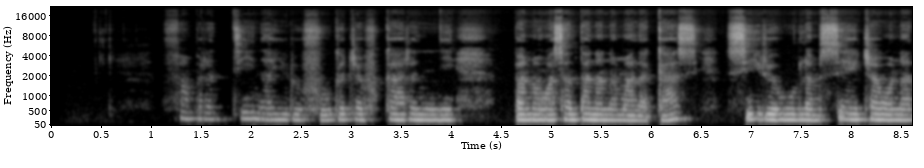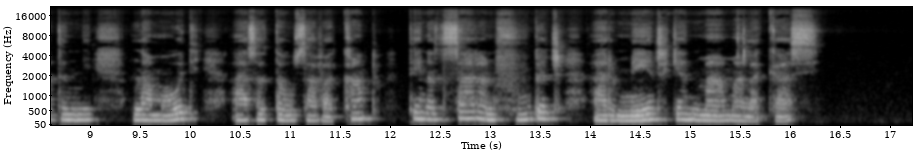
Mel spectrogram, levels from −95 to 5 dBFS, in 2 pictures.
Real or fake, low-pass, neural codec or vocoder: fake; 19.8 kHz; vocoder, 44.1 kHz, 128 mel bands every 512 samples, BigVGAN v2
